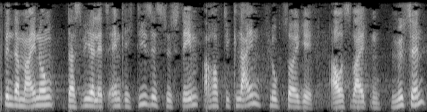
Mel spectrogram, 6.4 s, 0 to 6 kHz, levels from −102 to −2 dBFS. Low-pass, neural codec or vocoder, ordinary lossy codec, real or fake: 5.4 kHz; none; none; real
